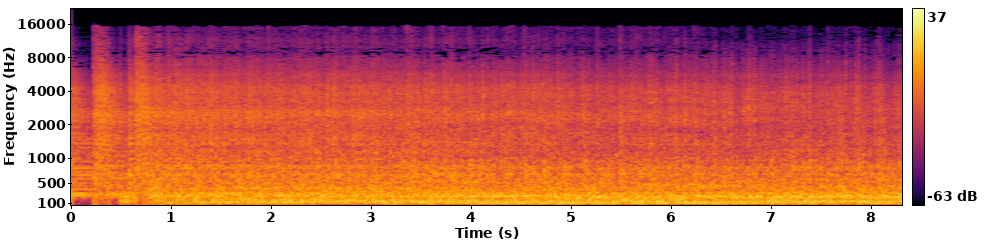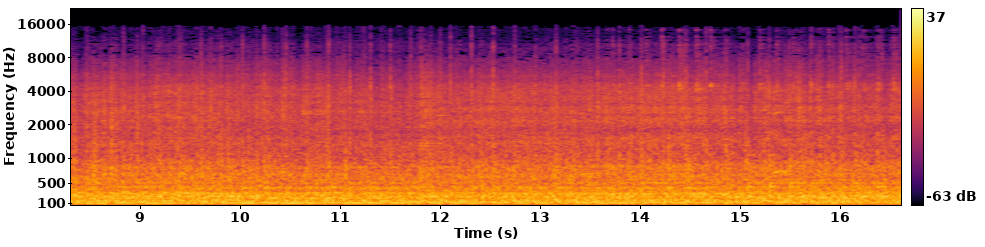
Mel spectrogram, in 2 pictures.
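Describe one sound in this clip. A band of tasha drums is struck with sticks in a fast, driving rhythm.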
